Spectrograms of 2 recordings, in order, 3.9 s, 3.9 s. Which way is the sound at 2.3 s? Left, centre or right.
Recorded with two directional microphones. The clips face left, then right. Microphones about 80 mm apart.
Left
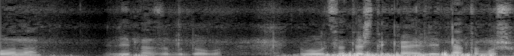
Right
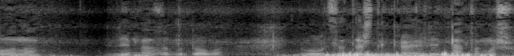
Left.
